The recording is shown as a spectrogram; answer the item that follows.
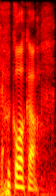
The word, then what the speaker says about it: Fukuoka: Is that Fukuoka or Fukuoka? – Fukuoka, yep. Don't you be challenging my Japanese pronunciation there.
